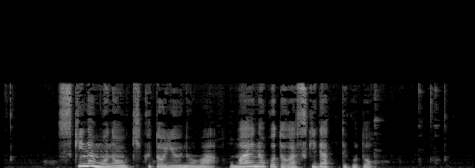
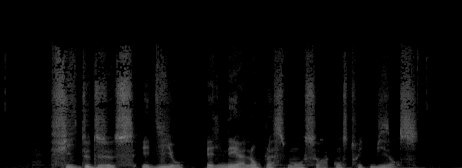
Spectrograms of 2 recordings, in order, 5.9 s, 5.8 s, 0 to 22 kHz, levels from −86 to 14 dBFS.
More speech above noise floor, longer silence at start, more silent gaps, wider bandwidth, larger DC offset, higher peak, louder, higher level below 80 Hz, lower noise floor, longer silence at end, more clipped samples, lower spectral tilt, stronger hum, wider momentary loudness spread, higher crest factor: first, 43 dB vs 32 dB; about the same, 0.75 s vs 0.65 s; neither; second, 11.5 kHz vs 16.5 kHz; neither; first, -6 dBFS vs -26 dBFS; first, -22 LUFS vs -46 LUFS; first, -64 dBFS vs -72 dBFS; second, -65 dBFS vs -78 dBFS; first, 1.25 s vs 0.55 s; neither; first, -5.5 dB/octave vs -4 dB/octave; neither; about the same, 14 LU vs 12 LU; about the same, 16 dB vs 20 dB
